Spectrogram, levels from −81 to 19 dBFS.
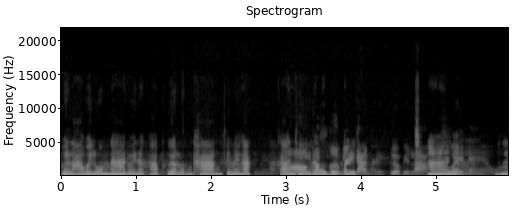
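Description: Right from the start and all the way through, there's echo with no canceller: the far end's loudspeaker feeds back into its microphone, and nothing strips it out. So the speech returns roughly 0.4 s later, about 21 dB down, as a thin shadow.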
